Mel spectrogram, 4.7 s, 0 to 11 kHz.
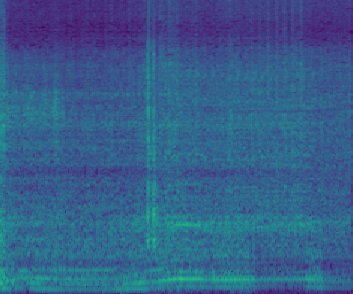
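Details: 1989 Ford Cargo diesel truck, first start after sitting one month, fired right up while checking battery; steady even low diesel rumble settling into smooth idle, no knocks or misses; idling normally.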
